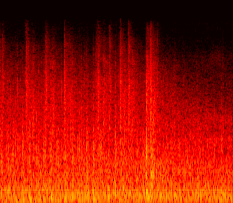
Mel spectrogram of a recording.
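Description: Distant gunfire in the military shooter Arma Reforger, a steady clatter of shots under a dense battlefield rumble, with a few slightly sharper bursts standing out near the end.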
